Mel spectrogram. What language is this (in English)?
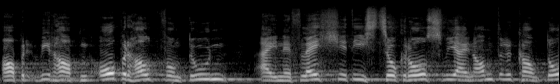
Swiss German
